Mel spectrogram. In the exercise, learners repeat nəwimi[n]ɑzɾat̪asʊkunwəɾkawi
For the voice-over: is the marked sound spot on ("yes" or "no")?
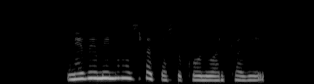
yes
